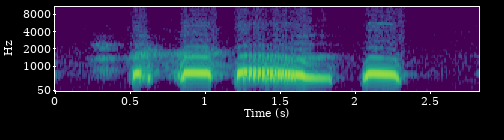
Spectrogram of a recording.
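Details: Spotted dove used as a cooing decoy to lure wild doves: a brief note, a short level coo, a long pulsing coo gliding downward, then a closing short coo, close and clean.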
